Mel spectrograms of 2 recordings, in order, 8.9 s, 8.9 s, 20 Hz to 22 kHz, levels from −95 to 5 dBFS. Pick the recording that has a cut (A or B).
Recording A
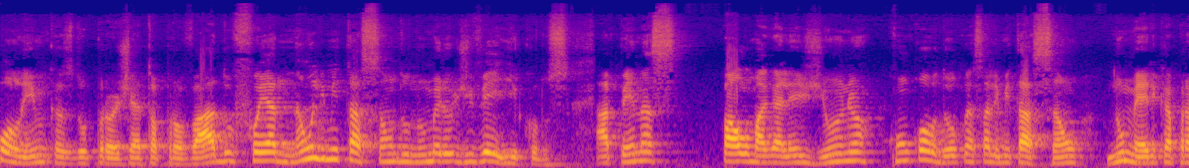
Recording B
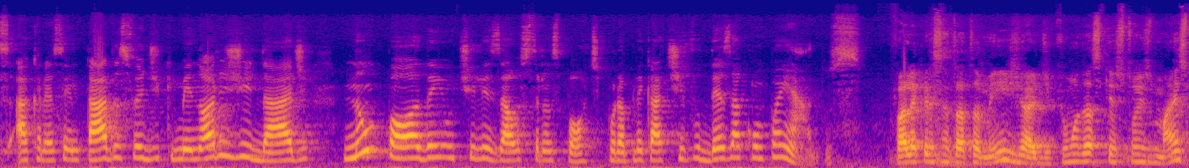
A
